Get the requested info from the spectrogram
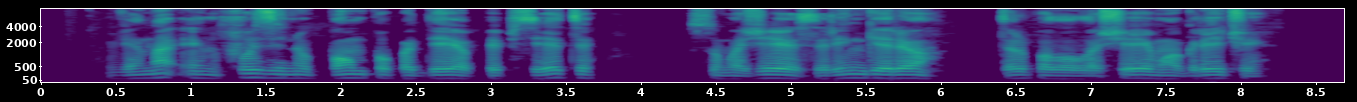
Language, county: Lithuanian, Šiauliai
